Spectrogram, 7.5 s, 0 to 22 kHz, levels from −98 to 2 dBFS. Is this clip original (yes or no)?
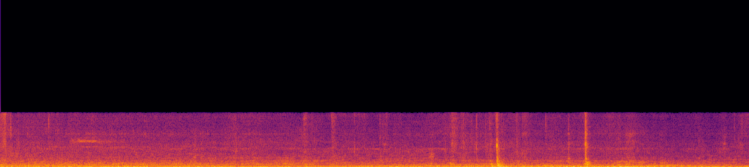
no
